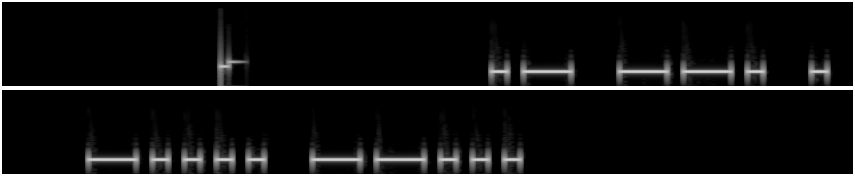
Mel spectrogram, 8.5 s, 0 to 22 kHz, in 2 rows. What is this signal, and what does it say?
Morse code, heard as a keyed tone, about 15 wpm, 700 Hz. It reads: AGE 67
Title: K1USN SST QSO Practice 15wpm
